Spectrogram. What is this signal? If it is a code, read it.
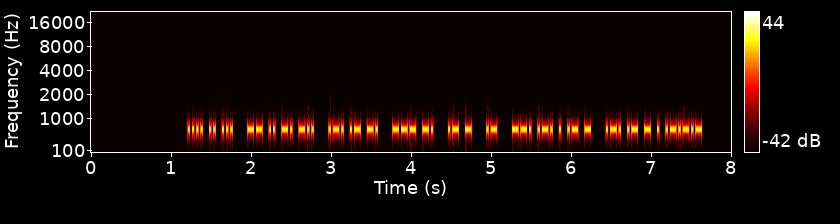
Morse code, heard as a keyed tone, about 41 wpm, 700 Hz. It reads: HIS MIND RAN ON AT A GREAT RATE.
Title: Sentences from Top 1000 Words - Review Part 4 - 45wpm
